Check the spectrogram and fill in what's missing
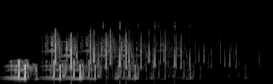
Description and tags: Sound of ice cracking in water manipulated with Iris.
Originally recorded with Aquarian Audio H2a and modified Marantz PMD 661.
